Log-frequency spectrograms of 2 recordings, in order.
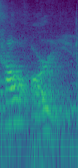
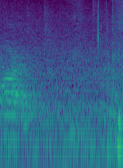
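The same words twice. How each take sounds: First: Said in the usual way. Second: "how are you?" whispered, slow and much softer; sincere hushed question. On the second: Shown as a demonstration. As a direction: ask "how are you?" again, truly meaning it, in a whisper. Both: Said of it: "No, like, legit".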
